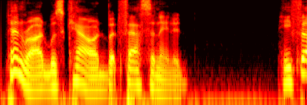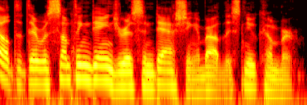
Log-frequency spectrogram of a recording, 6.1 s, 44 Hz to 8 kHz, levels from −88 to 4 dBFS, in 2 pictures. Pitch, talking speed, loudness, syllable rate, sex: 120 Hz, 165 wpm, -19 LUFS, 6.2 syllables/s, male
